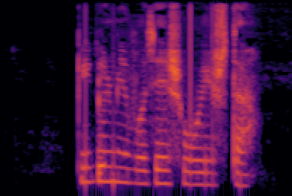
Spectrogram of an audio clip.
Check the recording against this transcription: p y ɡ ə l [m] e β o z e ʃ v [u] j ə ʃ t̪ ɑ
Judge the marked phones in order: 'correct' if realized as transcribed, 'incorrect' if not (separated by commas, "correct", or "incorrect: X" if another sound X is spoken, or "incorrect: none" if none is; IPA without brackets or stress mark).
correct, correct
